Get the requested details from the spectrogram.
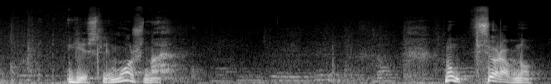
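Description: An elderly man lectures with animation.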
